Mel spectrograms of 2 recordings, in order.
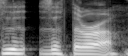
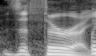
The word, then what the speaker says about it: Zathura: Is it Zarutha? – You're very close. I'll give it to you. It's Zathura. – Zathura.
